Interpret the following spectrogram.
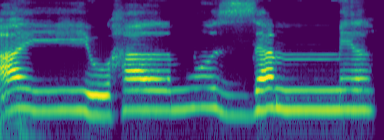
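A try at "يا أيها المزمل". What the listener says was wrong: Kok ayyuhal? Ya, jangan dibaca. Ya ayyuhal muzammil.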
